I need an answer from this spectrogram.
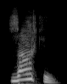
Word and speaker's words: Zaki: Kabuki Kid says, yes, Zaki is accurate for how to pronounce Zaki.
